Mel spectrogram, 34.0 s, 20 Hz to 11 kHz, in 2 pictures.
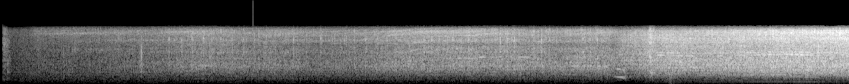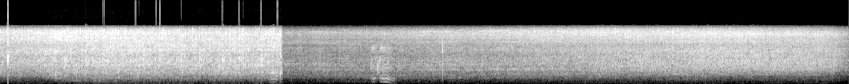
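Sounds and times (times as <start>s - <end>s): model train motor whirring: 0.6s - 33.9s
light track clicks: 1.2s - 22.7s, 25.1s - 33.6s.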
